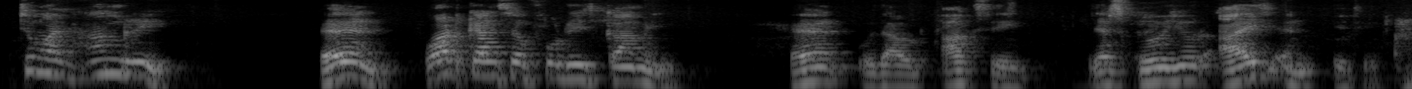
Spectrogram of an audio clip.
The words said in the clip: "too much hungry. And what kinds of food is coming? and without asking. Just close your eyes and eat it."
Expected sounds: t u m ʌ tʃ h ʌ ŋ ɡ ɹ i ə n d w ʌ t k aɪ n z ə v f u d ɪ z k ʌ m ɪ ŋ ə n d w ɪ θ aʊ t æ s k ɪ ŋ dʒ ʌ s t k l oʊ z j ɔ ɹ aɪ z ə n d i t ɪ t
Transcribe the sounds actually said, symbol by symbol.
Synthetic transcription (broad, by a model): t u m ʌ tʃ h ʌ ŋ ɡ ɹ i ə n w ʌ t k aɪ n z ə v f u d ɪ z k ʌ m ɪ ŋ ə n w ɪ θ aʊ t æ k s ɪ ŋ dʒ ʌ s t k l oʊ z j ɔ ɹ aɪ z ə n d i t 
